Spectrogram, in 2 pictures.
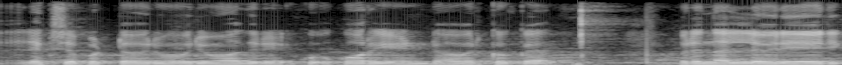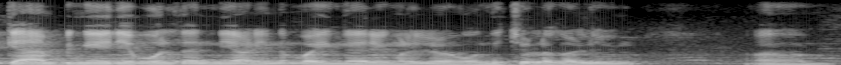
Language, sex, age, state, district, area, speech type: Malayalam, male, 18-30, Kerala, Kasaragod, rural, spontaneous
